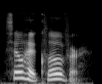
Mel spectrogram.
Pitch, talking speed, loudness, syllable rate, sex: 230 Hz, 175 wpm, -15 LUFS, 4.8 syllables/s, female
